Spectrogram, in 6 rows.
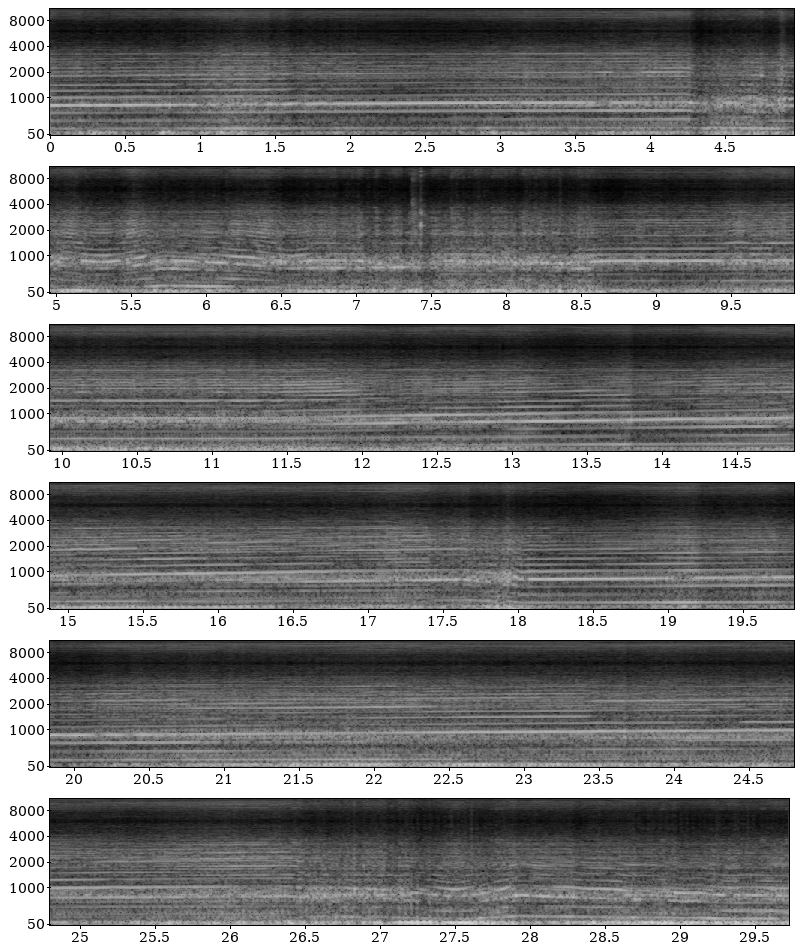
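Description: Race car's engine heard from inside the cabin under hard driving on a circuit, its pitch climbing slowly through long pulls and dropping suddenly about 4 and 18 seconds in, with quicker rises and falls near the end.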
